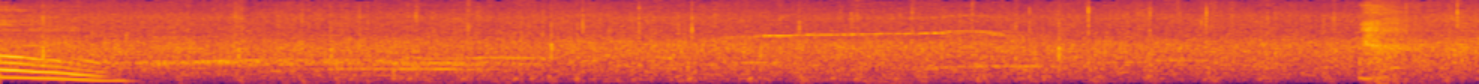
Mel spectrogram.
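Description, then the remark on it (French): Sustained audience applause after a Symphonia Pop Orchestra concert, a dense, steady wash of clapping throughout, with a brief falling tone at the start and a few scattered whistles and cheers rising over the crowd. “Je vais laisser les applaudissements.”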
